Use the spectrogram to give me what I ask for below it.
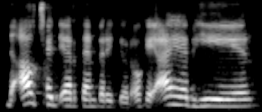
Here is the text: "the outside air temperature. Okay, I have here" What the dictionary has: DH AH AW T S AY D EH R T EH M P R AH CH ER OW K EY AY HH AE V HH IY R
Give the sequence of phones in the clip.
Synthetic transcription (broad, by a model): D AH AW T S AY D EH R T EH M P R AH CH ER OW K EY AY HH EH B HH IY R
